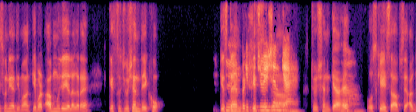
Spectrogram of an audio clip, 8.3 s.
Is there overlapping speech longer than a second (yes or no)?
yes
